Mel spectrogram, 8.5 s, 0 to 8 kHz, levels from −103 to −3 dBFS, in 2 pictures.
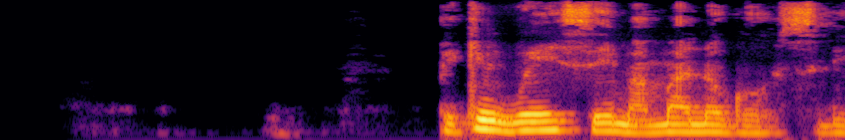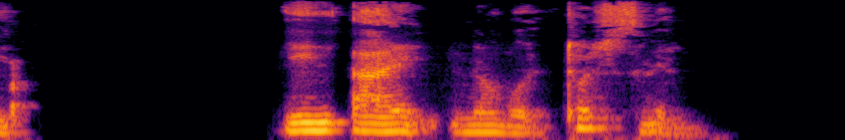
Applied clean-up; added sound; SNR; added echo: neural mask model Resemble Enhance denoiser.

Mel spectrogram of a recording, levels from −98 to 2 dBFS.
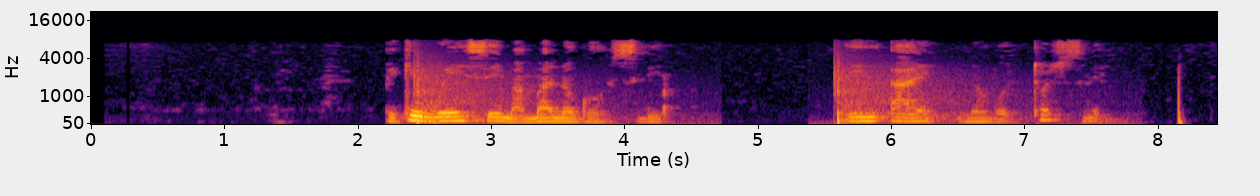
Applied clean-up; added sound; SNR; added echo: none; Gunshot, gunfire; 8 dB; none.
